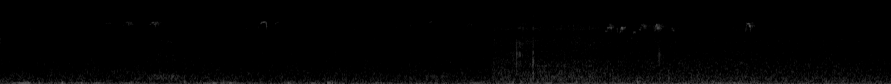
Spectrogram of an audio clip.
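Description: Near silence with a few faint, high bird chirps scattered through it over a faint low rumble.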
